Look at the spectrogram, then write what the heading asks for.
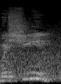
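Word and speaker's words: machine: ठीक है, मशीन। अब देखिए ये प्रोनाउंस CH है, आवाज इसकी आ रही है शाह। मशीन।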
